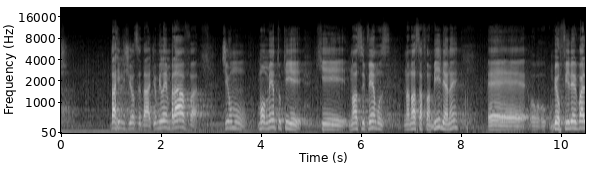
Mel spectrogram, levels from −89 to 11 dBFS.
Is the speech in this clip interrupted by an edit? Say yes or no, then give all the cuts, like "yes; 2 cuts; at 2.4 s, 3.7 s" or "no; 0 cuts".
no; 0 cuts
